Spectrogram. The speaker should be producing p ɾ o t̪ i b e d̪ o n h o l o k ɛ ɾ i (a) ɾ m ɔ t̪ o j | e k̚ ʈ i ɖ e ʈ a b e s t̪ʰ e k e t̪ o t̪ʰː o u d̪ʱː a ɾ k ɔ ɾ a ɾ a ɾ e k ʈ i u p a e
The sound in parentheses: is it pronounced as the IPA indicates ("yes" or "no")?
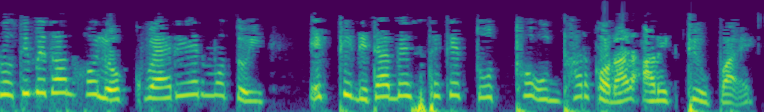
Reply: no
